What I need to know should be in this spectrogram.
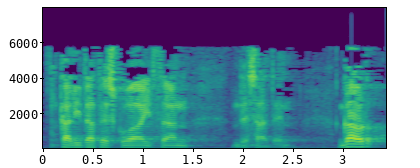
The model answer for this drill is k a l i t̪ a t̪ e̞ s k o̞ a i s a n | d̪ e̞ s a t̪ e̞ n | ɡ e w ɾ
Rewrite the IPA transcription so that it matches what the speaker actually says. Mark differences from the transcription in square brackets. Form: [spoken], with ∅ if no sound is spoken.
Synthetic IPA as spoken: k a l i t̪ a t̪ e̞ s k o̞ a i s a n | d̪ e̞ s a t̪ e̞ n | ɡ [a] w ɾ

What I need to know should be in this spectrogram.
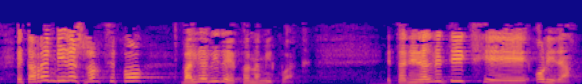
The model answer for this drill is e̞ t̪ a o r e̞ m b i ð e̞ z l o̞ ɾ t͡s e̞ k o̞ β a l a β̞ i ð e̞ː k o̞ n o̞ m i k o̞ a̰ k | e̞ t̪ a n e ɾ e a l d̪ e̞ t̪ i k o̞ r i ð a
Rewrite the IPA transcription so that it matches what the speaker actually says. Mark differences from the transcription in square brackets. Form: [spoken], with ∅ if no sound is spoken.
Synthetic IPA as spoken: e̞ t̪ a o r e̞ m b i ð e̞ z l o̞ ɾ t͡s e̞ k o̞ β a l a β̞ i ð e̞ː k o̞ n o̞ m i k o̞ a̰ k | e̞ t̪ a n e ɾ e a l d̪ e̞ t̪ i k o̞ [ɾ] i ð a

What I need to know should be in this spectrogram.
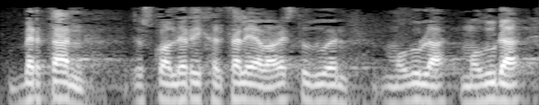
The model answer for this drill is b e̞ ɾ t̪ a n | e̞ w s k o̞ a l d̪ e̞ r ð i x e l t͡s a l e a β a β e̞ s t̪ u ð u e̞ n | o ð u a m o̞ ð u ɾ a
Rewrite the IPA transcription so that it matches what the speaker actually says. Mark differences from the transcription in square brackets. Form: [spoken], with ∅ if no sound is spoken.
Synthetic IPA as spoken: b e̞ ɾ t̪ a n | e̞ w s k o̞ a l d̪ e̞ r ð i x e l t͡s a l e a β a β e̞ s t̪ u ð u e̞ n | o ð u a m o̞ ð u ɾ a

